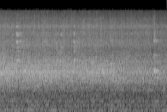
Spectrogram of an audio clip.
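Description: Tomato poured over browned sausages sizzles loudly in a hot pan, a steady hiss of frying with faint stirring scrapes throughout and no talk.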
